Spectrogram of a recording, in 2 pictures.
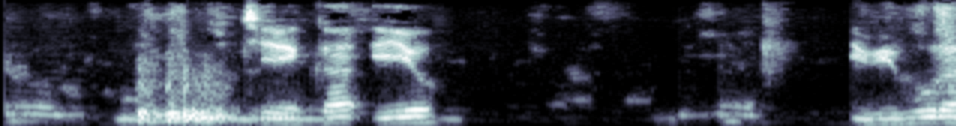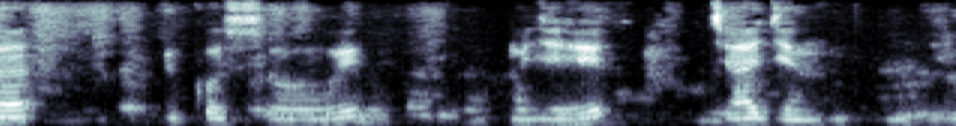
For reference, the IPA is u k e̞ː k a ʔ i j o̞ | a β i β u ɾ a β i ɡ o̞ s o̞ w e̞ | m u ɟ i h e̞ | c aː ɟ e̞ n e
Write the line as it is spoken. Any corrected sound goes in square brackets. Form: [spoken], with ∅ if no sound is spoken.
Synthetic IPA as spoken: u [c] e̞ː k a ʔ i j o̞ | [i] β i β u ɾ a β i [k] o̞ s o̞ w e̞ | m u ɟ i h e̞ | c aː ɟ e̞ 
